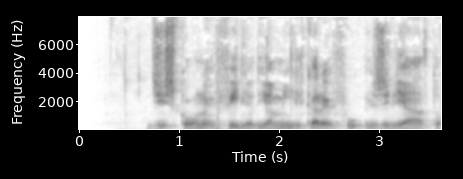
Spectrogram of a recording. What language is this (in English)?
Italian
